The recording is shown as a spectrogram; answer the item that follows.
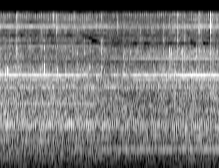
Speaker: the clicking you can hear is the plastic pulley it's not part of the drive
